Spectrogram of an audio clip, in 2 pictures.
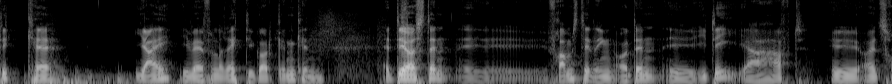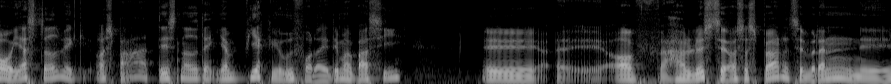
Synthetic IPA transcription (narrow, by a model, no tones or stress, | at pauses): d̥e̝kʰæ | jɑ̈ɪiʋæɐ̰d̥fæl̰ʁɛɡ̥̚d̥iɡ̥ɒ̽d̥ɡ̥enkʰen̰ə | ʔæd̥e̝æɐɒ̽sd̥enø | fʁamsd̥e̝l̰e̝ŋʔɒ̽d̥enøid̥e̝̰ːjɑ̈ɪhɑ̈ɦɑ̈fd̥ | øɒ̽jɑ̈ɪt͡sʰʁo̝ɐ̰jɑ̈ɪsd̥ɛð̞ˠiʋeɡ̥ɒ̽sb̥ɑ̈ːd̥e̝æɐsɔnɔ̽ːðˠd̥æjɑ̈ɪʋiɐɡ̥liæuð̞ˠfɒ̰ːd̥ʁɐid̥e̝mɒ̽jɑb̥ɑ̈ːsiː | ʔø | ɒ̽hɑ̈løsd̥t͡sʰe̝lɒ̽sæsb̥ɶɐɾ̥ɑɪt͡sʰe̝lʋɒɾ̥ænenø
